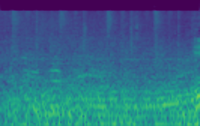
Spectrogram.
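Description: Engine noise from race cars, a steady low rumble, with one engine revving up in pitch in the second half.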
